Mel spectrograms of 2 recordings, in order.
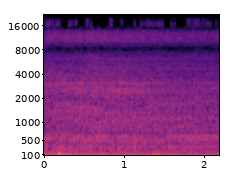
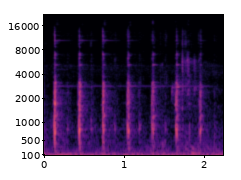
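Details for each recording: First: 2017 Chevy Malibu after water pump replacement: soft, low, steady idle hum with no whine, rumble or bearing growl from engine front; smooth and healthy. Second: 2017 Chevy Malibu water pump, removed, shaft rocked by hand: regular dry clicks about three a second from worn internal bearing rubbing, the source of the noise; pump being replaced with new one.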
